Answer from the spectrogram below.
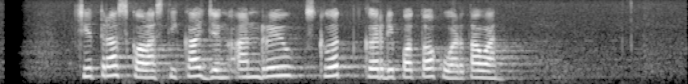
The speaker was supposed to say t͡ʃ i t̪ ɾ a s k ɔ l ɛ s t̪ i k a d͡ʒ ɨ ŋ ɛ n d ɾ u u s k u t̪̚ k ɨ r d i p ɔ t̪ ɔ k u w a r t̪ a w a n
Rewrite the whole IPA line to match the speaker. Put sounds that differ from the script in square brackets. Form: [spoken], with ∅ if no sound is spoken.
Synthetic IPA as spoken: t͡ʃ i t̪ ɾ a s k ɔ l [a] s t̪ i k a d͡ʒ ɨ ŋ [a] n d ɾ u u s k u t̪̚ k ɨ r d i p ɔ t̪ ɔ k u w a r t̪ a w a n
